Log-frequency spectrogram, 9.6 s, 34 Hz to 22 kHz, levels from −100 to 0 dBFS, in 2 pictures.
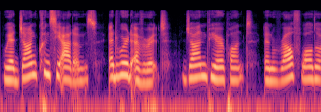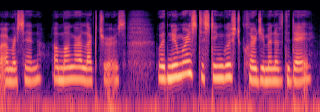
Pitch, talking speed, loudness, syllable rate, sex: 230 Hz, 145 wpm, -19 LUFS, 5.0 syllables/s, female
